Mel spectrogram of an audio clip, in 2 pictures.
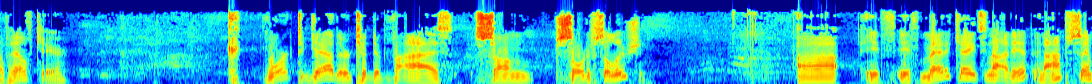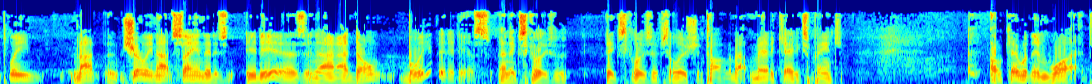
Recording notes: MidDays is LIVE from the Mississippi Trademart for MS Construction Education Foundation Skills Competition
